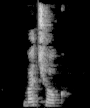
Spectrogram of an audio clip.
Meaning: diminutive of бок (bok) flank; side
- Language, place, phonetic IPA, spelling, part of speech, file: Russian, Saint Petersburg, [bɐˈt͡ɕɵk], бочок, noun, LL-Q7737 (rus)-бочок.wav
